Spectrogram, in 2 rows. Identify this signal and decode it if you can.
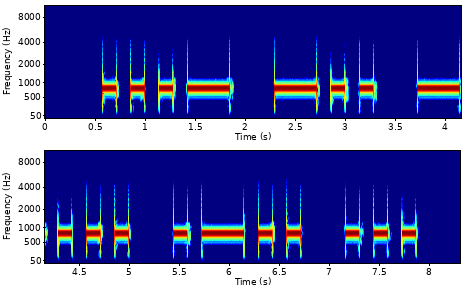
Morse code, heard as a keyed tone, about 8 wpm, 800 Hz. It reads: VDBLS
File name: LEZIONI / 5 LBVC / 5 LBV 8wpm 2837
